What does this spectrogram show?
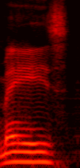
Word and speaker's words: maize: helped the European settle plant maze pronounced maze that we later called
